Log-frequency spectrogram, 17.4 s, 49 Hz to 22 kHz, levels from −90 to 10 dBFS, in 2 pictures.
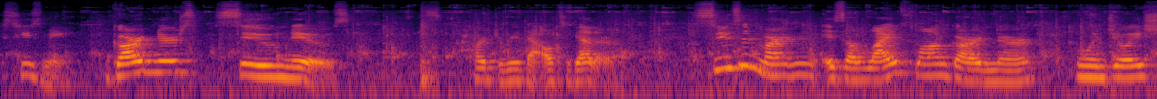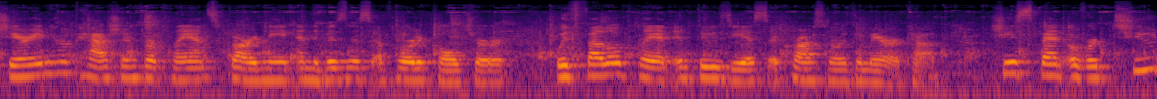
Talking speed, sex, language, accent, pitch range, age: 150 wpm, female, English, American, 160-215 Hz, 30-49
